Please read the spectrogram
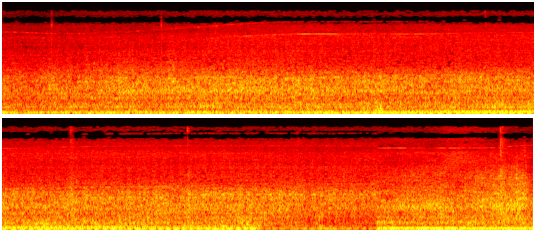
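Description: Semi truck's diesel engine running steadily under load, pulling a loaded trailer along the road. The sound drops off briefly about eight seconds in, then comes back louder.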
